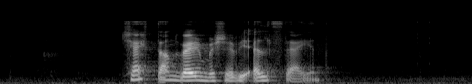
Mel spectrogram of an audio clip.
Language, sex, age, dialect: Faroese, female, 15-35, Suðurstreymoy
